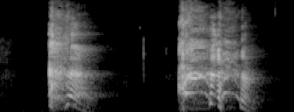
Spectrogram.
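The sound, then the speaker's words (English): Two loud coughs into a microphone, each a harsh, rough burst of about half a second, separated by a short pause, with no talk around them. “Pro tip for the week is don't cough into a microphone.”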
